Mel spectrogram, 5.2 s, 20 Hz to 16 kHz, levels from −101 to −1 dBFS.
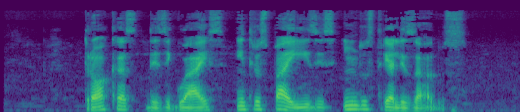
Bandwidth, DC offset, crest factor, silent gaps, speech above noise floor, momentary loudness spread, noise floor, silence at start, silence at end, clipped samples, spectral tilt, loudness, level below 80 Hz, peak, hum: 11.5 kHz; under 0.1%; 24 dB; none; 37 dB; 10 LU; -67 dBFS; 0.85 s; 0.6 s; under 0.1%; -5 dB/octave; -29 LUFS; -52 dBFS; -6 dBFS; none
